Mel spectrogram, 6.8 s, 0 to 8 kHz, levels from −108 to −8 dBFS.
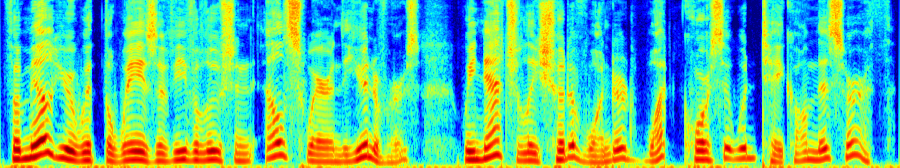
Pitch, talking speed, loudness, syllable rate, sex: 155 Hz, 205 wpm, -19 LUFS, 6.4 syllables/s, male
